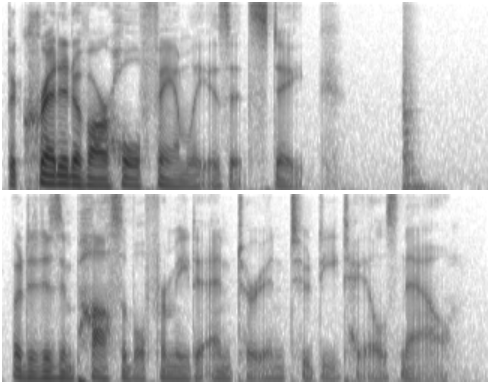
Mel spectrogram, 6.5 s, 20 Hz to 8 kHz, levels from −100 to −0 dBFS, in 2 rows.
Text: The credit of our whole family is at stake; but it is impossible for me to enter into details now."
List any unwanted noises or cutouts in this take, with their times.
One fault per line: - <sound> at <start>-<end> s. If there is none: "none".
- thud at 2.7-3.0 s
